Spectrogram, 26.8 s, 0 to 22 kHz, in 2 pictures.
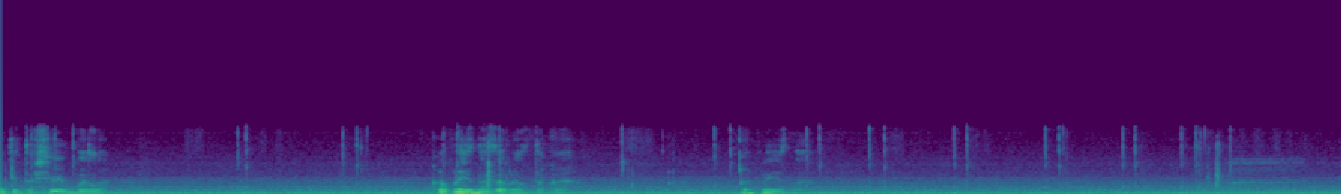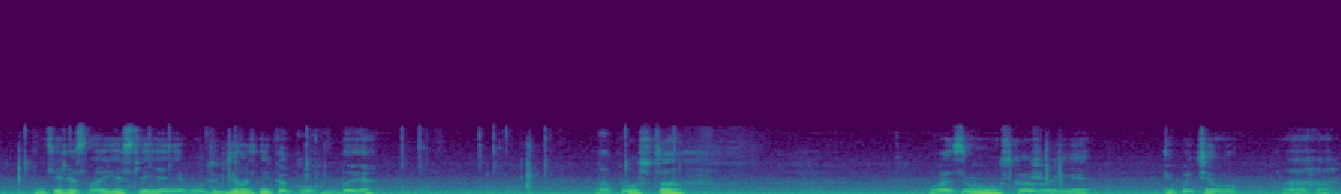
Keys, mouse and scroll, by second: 0.0 click, 0.7 shift+click, 1.0 shift+click, 2.8 shift+click, 3.8 shift+click, 4.8 shift+click, 5.4-7.5 middle drag, 7.5 shift+click, 8.5 shift+click, 9.1 shift+click, 9.9 shift+click, 10.8 shift+click, 11.6 shift+click, 12.2 shift+click, 12.7-15.3 middle drag, 15.3 shift+click, 16.2-17.8 middle drag, 17.8 shift+click, 18.6 shift+click, 19.2-22.2 middle drag, 24.3 e.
